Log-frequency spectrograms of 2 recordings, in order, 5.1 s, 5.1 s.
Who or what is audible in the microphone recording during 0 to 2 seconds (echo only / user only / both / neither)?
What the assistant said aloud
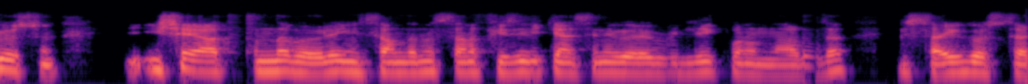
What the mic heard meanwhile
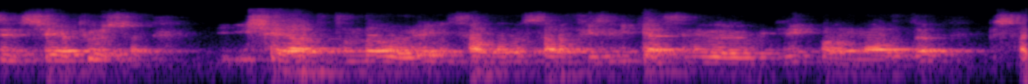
echo only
